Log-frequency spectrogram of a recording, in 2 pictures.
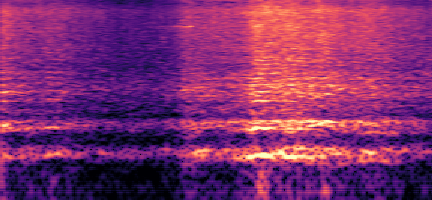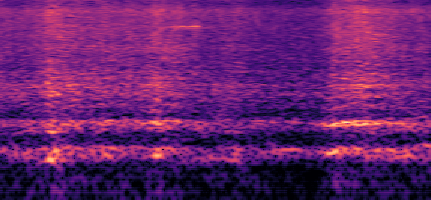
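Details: Honey bee swarm being hived, a dense droning buzz with a steady low hum that swells and fades in waves, loudest around the middle, with soft rustling beneath.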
